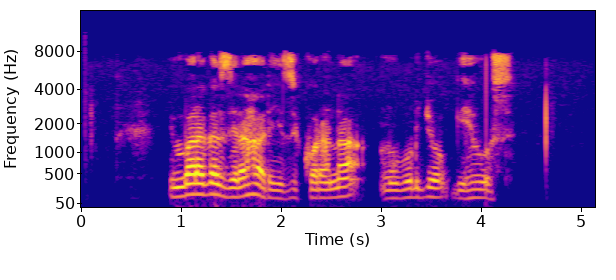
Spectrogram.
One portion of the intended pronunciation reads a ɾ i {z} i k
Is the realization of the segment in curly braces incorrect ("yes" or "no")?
no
